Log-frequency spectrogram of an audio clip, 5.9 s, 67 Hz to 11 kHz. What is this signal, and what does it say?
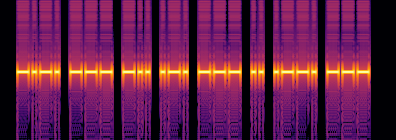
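Morse code, heard as a keyed tone, about 21 wpm, 800 Hz. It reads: CODROIPO
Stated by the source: Morse QSO practice at 20 words per minute, in Italian and English.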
